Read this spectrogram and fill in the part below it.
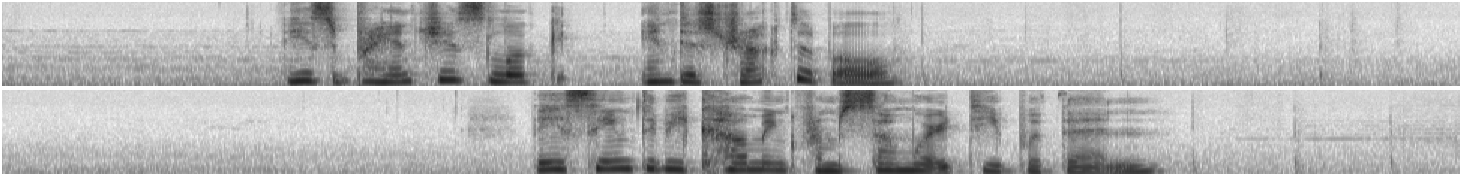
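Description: A young woman reads aloud with animation, close to a microphone.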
